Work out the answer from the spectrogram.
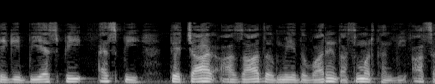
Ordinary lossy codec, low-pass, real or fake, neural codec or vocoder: none; 7.2 kHz; real; none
